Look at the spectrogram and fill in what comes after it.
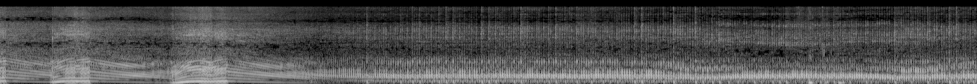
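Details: Stihl 026 chainsaw, returned by its owner as a no-start and repaired: two clean rev-ups, then a strong, steady cutting note under load with no bogging: runs healthy.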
